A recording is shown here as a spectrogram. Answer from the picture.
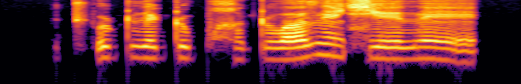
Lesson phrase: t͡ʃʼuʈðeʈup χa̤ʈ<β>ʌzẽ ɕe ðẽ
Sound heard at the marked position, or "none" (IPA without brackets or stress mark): β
